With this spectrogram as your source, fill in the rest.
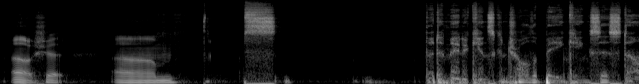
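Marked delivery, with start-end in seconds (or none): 2.4-6.4 whispering. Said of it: "you have to whisper it".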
